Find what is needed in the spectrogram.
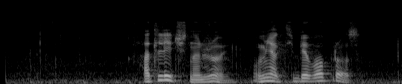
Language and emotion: Russian, positive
